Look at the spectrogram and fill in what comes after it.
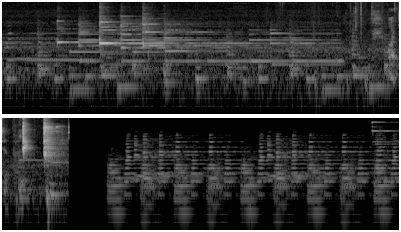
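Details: Melodic instrumental music with brass-like tones breaks off for a moment of silence, then resumes as a rhythmic plucked tune.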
